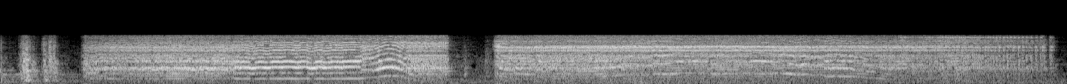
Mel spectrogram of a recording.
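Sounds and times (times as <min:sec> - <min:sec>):
creaky door: 0:00.1 - 0:10.6.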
